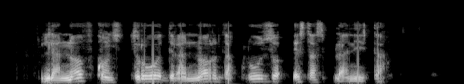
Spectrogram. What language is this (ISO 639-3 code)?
epo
